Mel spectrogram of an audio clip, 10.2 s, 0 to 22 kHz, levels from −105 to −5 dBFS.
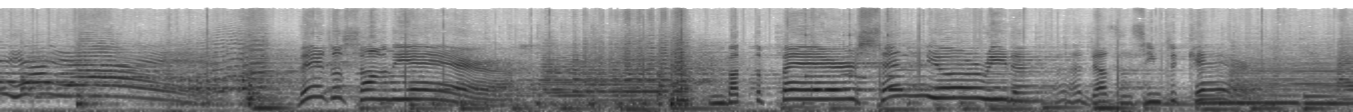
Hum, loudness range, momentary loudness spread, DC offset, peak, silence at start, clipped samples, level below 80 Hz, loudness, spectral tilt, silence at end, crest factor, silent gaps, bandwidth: none; 2 LU; 6 LU; under 0.1%; -6 dBFS; 0 s; under 0.1%; -42 dBFS; -24 LUFS; -5 dB/octave; 0 s; 18 dB; none; 17 kHz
